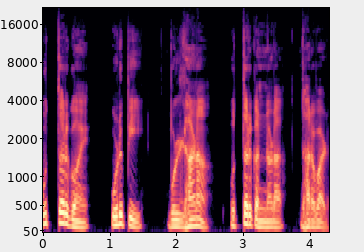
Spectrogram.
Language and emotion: Goan Konkani, neutral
